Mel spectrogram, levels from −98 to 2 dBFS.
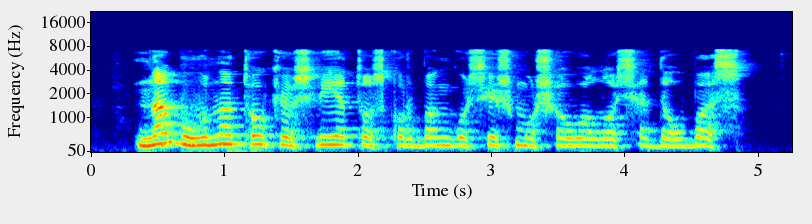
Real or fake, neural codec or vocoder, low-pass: real; none; 7.2 kHz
